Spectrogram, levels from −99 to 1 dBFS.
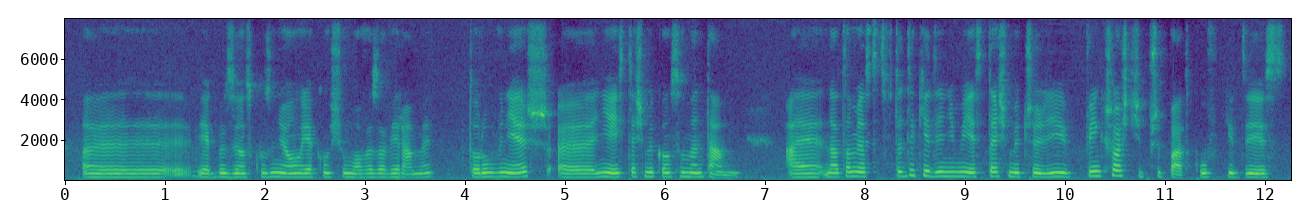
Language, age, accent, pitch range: Polish, 20-39, native, 185-205 Hz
